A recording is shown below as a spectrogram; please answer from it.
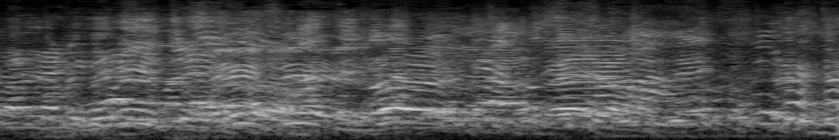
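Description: Several people talking at once: overlapping chatter of a group, with no words standing out.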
